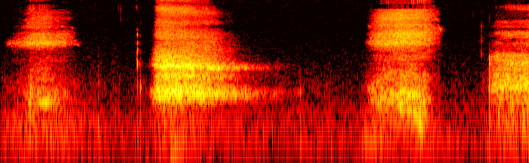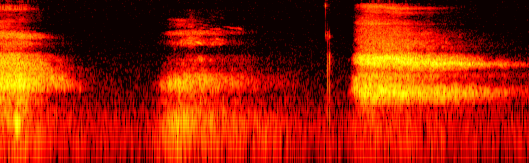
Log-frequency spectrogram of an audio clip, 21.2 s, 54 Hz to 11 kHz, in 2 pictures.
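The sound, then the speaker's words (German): Slow, deep breaths taken during a guided relaxation exercise: several long, breathy swells of air drawn in and let out at an unhurried, even pace. They are heard alone, with no talk over them. “ein paar Atemzüge und nur so 3, 4 wirklich tiefe Atemzüge damit zu nehmen, mit diesem Gefühl von Stolz.”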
